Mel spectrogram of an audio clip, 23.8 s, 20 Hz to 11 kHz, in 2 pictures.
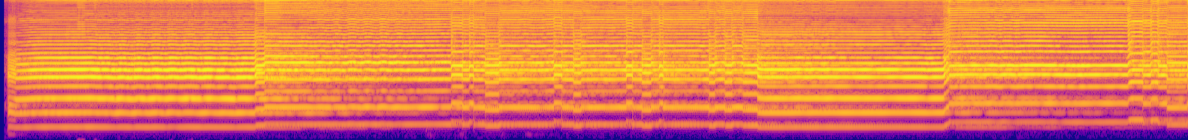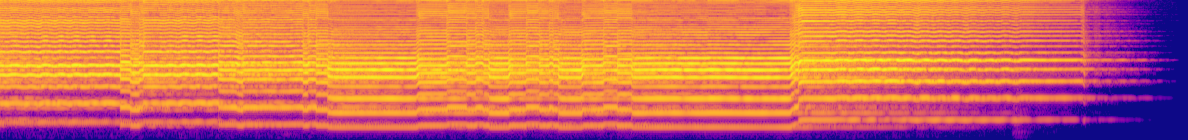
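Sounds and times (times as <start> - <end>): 
gaita playing: 0.0 - 23.3.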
